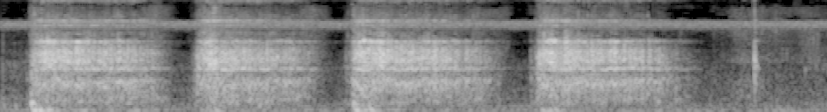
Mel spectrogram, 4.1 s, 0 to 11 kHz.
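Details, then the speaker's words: BMW E46 old water pump, removed and spun by hand after leaking from the seal and wobbling: four spins, each a rough dry gritty rasp fading as it slows; worn-out water pump bearing, replaced with new Gates pump. "it just sounds ugly the bearing is shot so it's a good thing it's a good thing I'm putting a new one in because this one's dead"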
